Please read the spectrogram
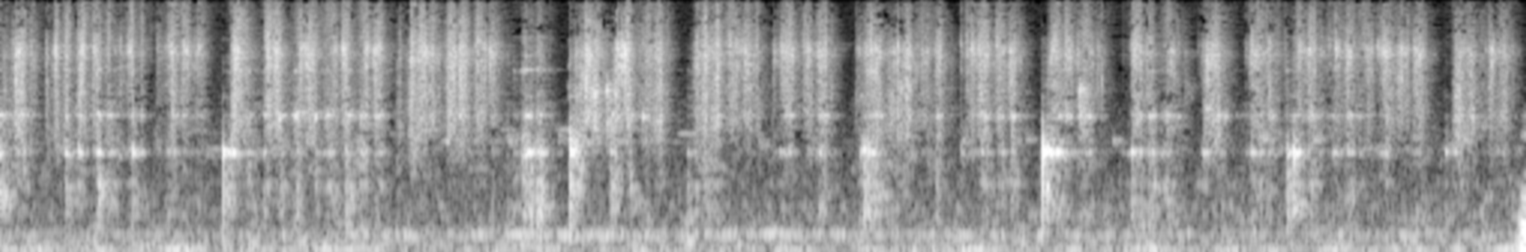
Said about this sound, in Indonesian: Sekarang ini kita ulek dulu.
